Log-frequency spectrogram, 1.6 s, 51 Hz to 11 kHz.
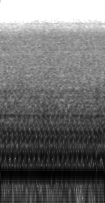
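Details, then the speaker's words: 1970 Chevy truck V8 after restoration work: loud, deep, steady idle with an even exhaust beat and no knocks or misses; not overheating, with good oil pressure and voltage; running well. "Well, so far it seems like it's running pretty dang good. It's loud, and"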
